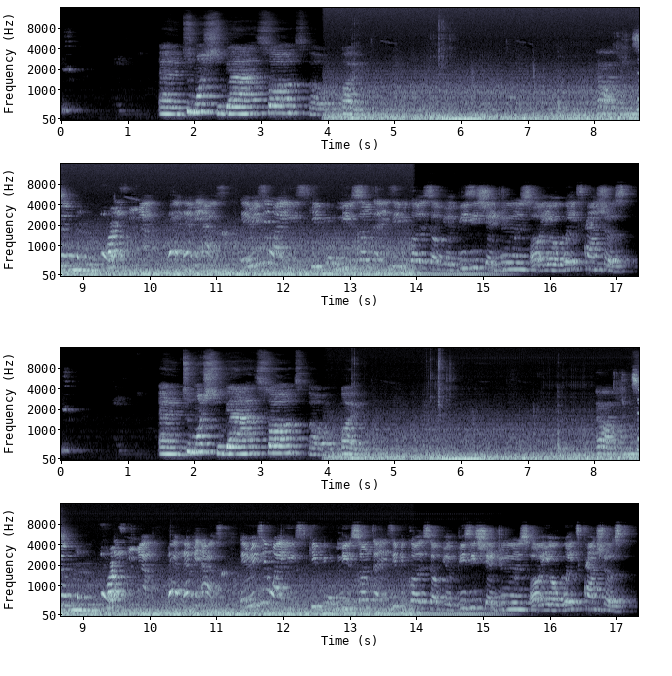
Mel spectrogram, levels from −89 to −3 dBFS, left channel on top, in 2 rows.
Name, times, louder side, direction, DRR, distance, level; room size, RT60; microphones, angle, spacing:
voice 1, 1.5-4.6 8.0-9.5, right 1 dB, 75° right, 3.2 m, -28 dB
sound 1, 3.9-14.0, left 1 dB, 85° left, 1.4 m, -29 dB
Motor vehicle (road), 4.3-15.4, equal, 40° right, 3.2 m, -35 dB
voice 2, 8.4-9.0 9.3-11.1 11.3-17.0, right 2 dB, 55° right, 6.8 m, -31 dB
15.0 x 11.5 x 3.8 m
head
